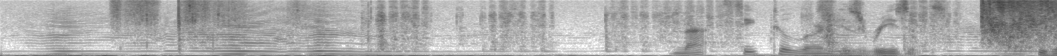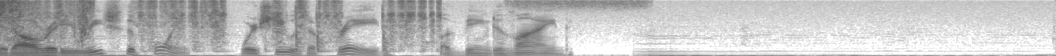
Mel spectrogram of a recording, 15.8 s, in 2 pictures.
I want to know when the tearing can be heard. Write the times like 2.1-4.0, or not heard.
7.3-8.7.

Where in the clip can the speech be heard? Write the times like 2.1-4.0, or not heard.
5.0-12.2.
